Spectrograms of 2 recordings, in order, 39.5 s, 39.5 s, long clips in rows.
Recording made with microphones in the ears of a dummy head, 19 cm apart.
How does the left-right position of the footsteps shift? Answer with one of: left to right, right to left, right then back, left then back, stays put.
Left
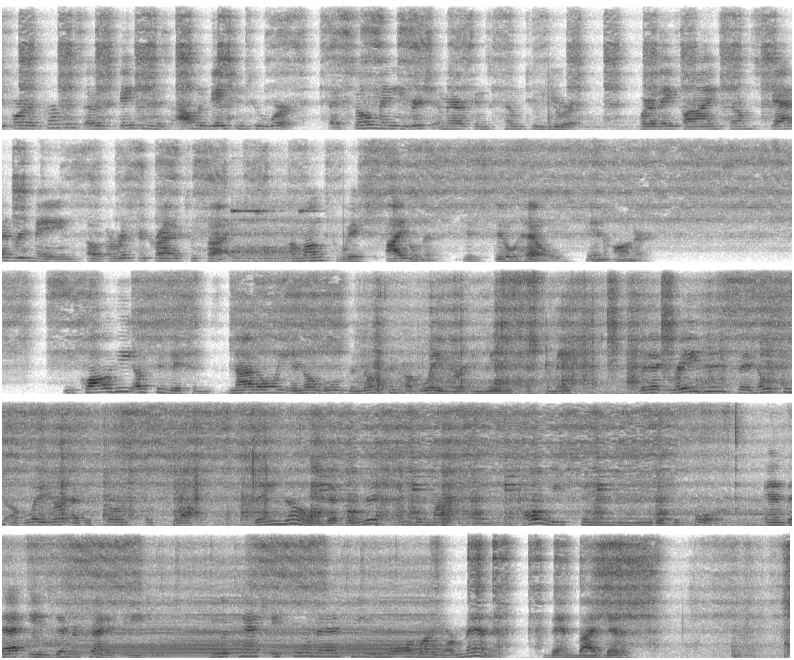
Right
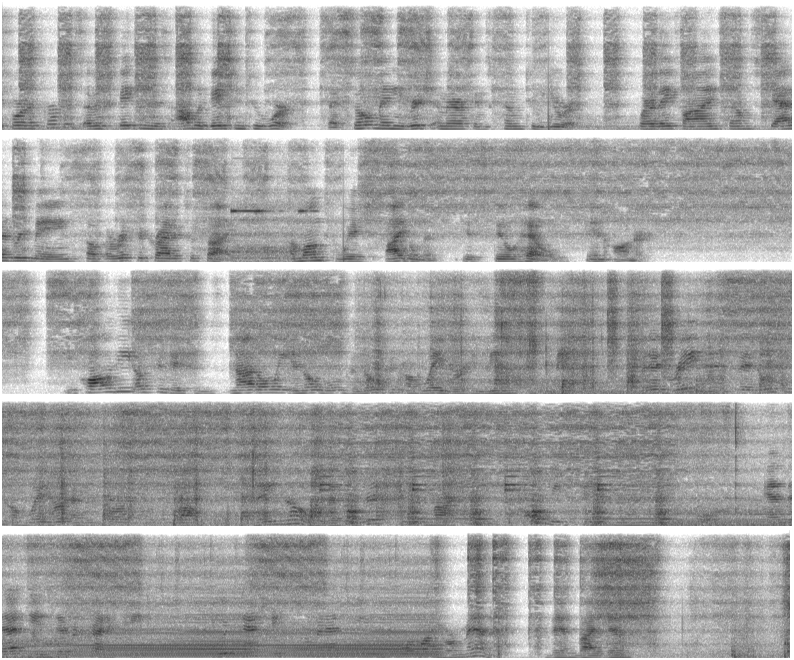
right then back.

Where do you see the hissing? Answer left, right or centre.
right.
